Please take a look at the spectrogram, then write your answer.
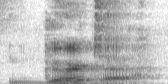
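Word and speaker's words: Goethe: I've been saying go my whole life and it's Gerta.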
